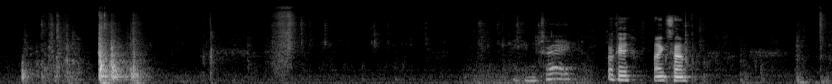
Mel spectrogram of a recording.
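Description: A plastic panel clatters as a woman handles it.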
